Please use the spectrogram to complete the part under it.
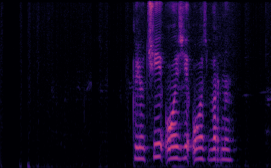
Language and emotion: Russian, neutral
